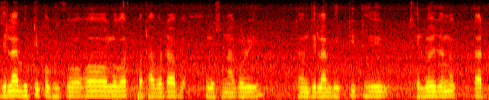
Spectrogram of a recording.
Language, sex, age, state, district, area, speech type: Assamese, male, 45-60, Assam, Lakhimpur, rural, spontaneous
